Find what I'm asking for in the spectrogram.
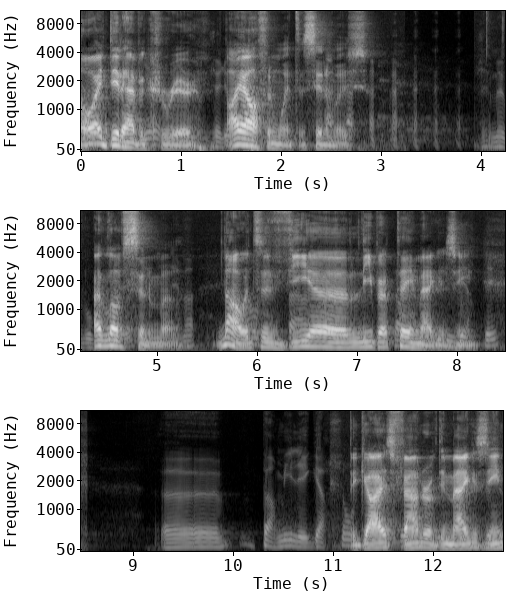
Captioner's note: laughs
